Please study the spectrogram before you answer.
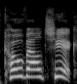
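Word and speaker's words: Kovalchik: It's Koval Chick, she shouted, slamming her hand on the desk. K O V A L C H I K. How hard is that?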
